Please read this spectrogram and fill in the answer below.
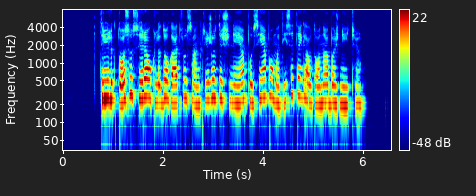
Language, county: Lithuanian, Marijampolė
